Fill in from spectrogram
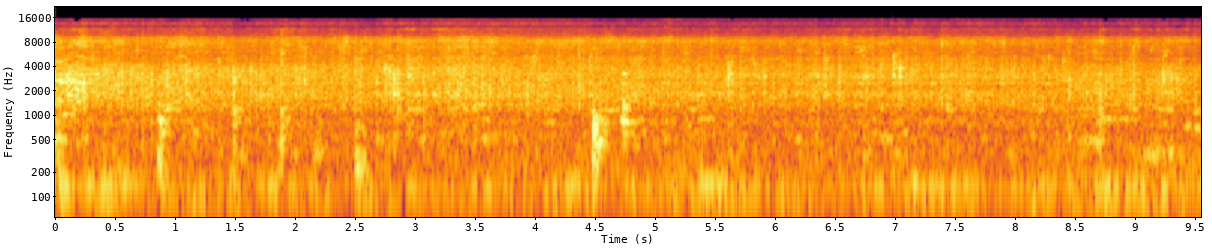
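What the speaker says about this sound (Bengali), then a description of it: "আলু ভাজা হয়ে গেছে" Potatoes sizzle steadily in a hot pan while a spatula stirs them, with occasional sharp scrapes and clinks against the pan, loud and close, no talking.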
